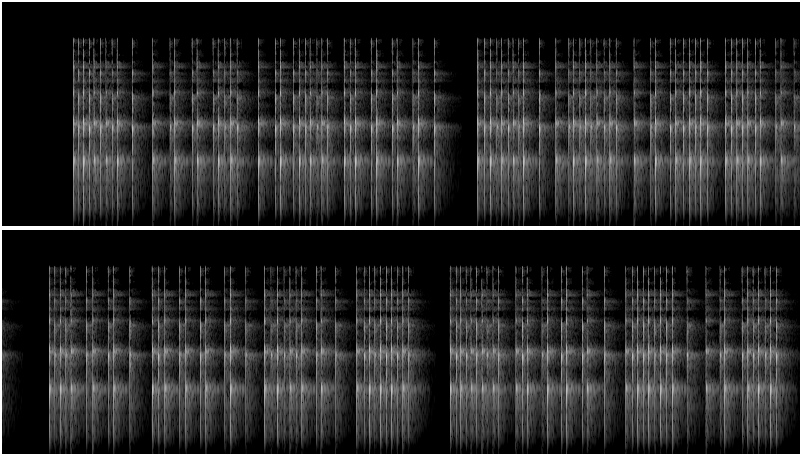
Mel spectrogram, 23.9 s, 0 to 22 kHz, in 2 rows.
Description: Morse code, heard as a telegraph sounder, hand-sent with a straight key, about 14 wpm. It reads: 4871 4673 2135 5147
